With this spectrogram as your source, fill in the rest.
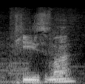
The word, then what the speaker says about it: Tiesma: And our friend, who I should have asked for his last name, how to pronounce it right, David Tiesma.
